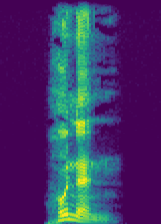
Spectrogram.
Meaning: plural of Hunne
- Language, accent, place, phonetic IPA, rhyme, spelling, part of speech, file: German, Germany, Berlin, [ˈhʊnən], -ʊnən, Hunnen, noun, De-Hunnen.ogg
